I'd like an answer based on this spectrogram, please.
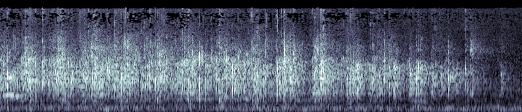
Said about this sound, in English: You're not clapping for me. Clap for Jesus. He is the one that is worthy.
